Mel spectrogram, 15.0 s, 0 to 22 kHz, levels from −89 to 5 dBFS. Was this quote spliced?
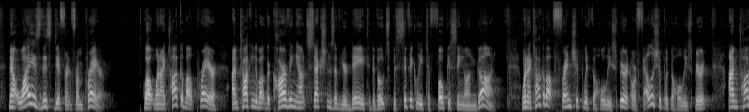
no; 0 cuts

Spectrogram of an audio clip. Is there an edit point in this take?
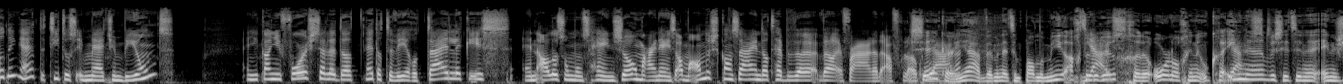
yes; 1 cut; at 3.6 s

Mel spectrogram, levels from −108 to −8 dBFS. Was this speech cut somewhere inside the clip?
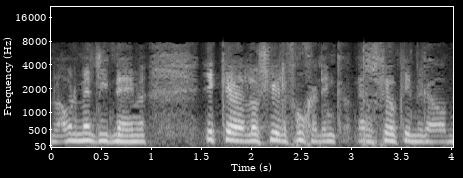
no; 0 cuts

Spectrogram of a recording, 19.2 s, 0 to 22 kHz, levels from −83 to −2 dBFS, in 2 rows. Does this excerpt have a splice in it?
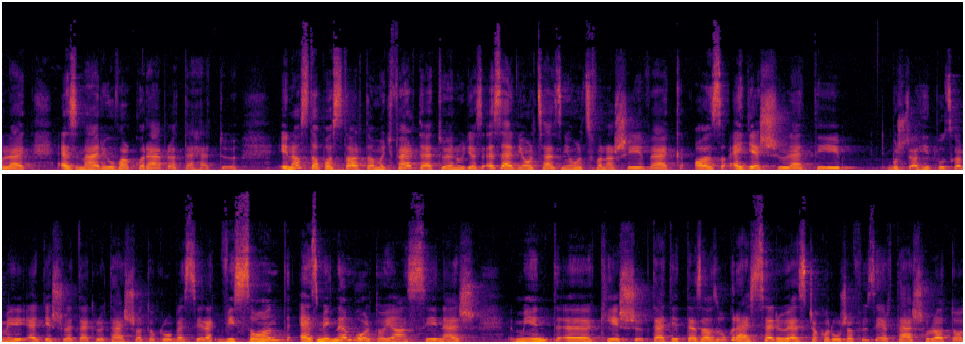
yes; 2 cuts; at 7.3 s, 11.7 s

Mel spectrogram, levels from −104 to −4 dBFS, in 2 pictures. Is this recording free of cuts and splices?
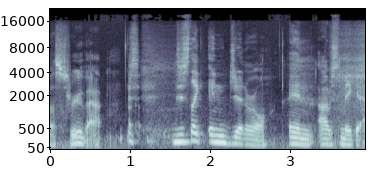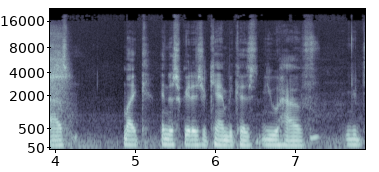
no; 1 cut; at 1.0 s

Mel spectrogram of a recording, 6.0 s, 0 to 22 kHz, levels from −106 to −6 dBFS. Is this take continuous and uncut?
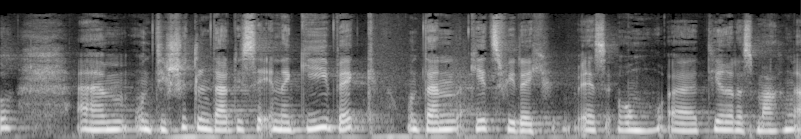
no; 2 cuts; at 3.5 s, 4.6 s

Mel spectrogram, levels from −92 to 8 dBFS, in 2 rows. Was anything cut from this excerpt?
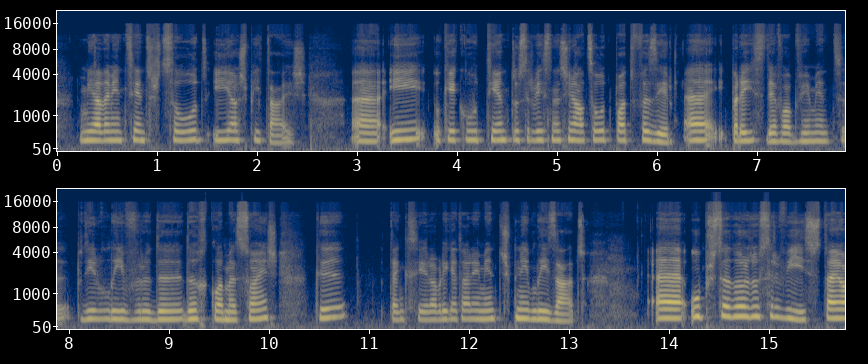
yes; 1 cut; at 6.2 s

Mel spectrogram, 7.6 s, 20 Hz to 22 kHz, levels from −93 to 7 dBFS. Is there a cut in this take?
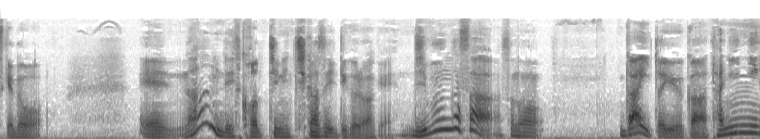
no; 0 cuts

